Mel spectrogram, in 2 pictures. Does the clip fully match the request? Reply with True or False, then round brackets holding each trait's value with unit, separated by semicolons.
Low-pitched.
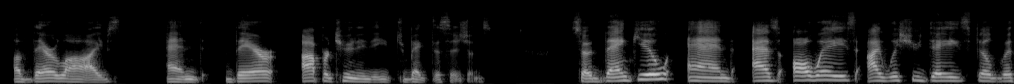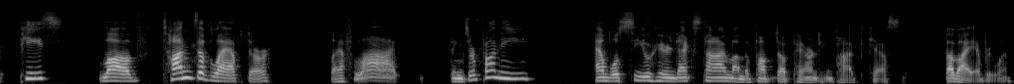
False (160 Hz)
